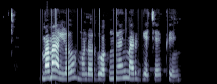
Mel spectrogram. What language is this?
Luo (Kenya and Tanzania)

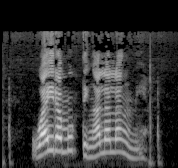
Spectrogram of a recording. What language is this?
Santa Ana de Tusi Pasco Quechua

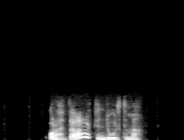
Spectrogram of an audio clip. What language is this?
Kabyle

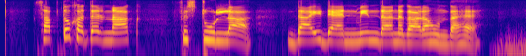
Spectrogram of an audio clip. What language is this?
Punjabi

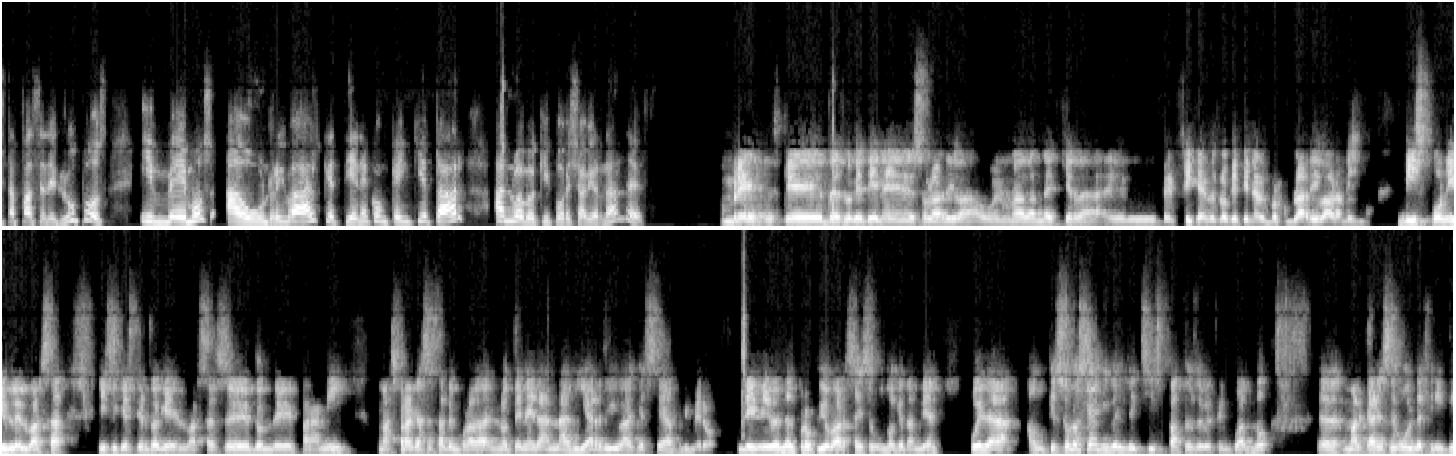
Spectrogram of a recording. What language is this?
Spanish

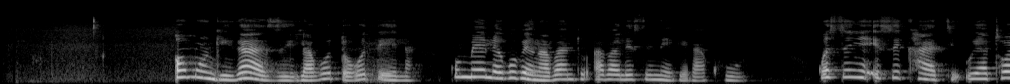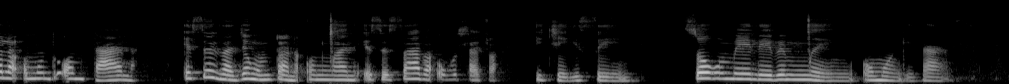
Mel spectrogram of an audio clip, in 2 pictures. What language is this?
North Ndebele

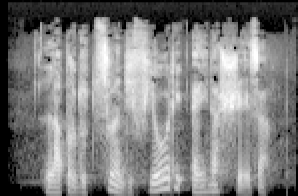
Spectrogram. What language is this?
Italian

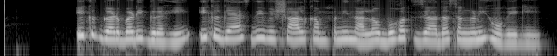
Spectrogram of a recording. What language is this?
Punjabi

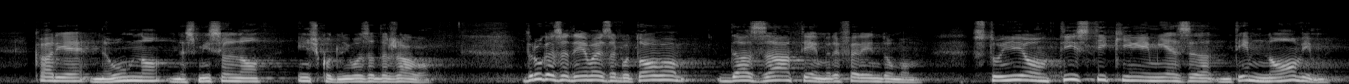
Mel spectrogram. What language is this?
Slovenian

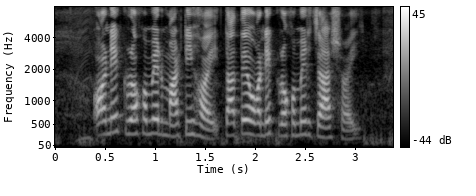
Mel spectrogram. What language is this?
Bangla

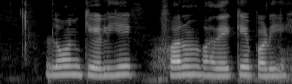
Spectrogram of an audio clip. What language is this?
Bhojpuri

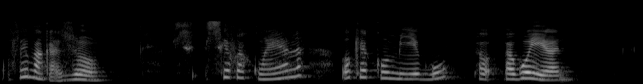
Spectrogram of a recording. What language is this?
Portuguese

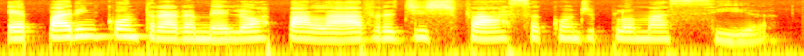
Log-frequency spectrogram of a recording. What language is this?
Portuguese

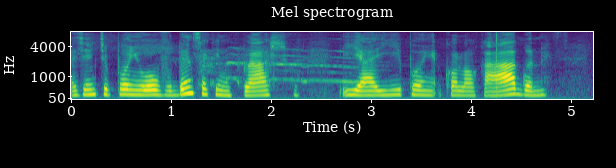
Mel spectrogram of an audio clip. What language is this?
Portuguese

